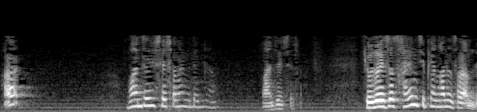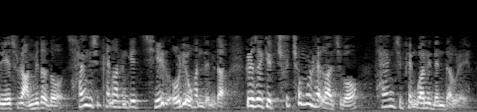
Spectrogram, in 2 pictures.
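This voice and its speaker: Male pastor, high raspy voice with gravelly fry, emphatic sermon storytelling, muffled old recording. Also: big pitch swings, quick pace. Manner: emphatic storytelling, swinging between hushed and loud.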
